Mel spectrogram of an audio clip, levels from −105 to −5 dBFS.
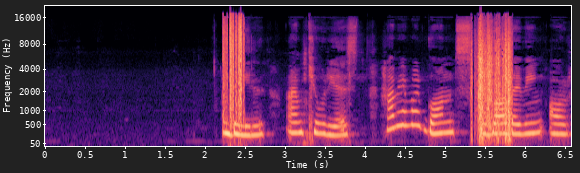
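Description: At 2.22 to 2.50 s, just before "I'm curious", and again from 5.32 to 5.85 s, a scratchy, rustling burst sits over the speech, a few decibels louder than it. This is cable scratch noise, likely from a worn cable or connector being moved, its contact resistance fluctuating rapidly. Its dense, irregular crackle sets it apart from evenly spaced clicks and from a steady hiss.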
